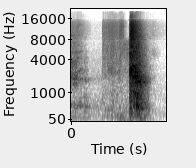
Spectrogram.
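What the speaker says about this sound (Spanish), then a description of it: "Estornudar" One sharp, hissing sneeze bursts out close by during a class, preceded by a soft, breathy intake, then silence.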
